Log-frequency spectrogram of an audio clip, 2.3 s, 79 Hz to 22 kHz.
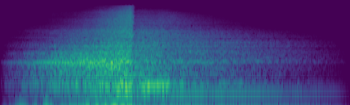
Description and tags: Swoosh test A
Just something I came up with while playing around with this sample:
Reversed, layered, cut and otherwise processed in Cubase 6.5.
It's always nice to hear what projects you use these sounds for.
One more thing:
Please check out my pond5 and Unity profiles:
